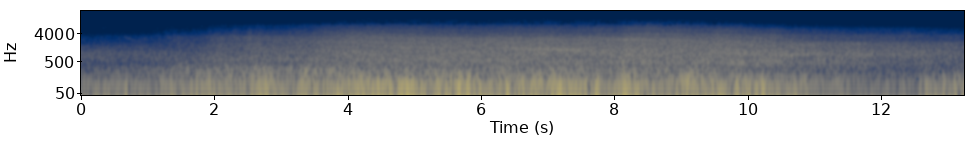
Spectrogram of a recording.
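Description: High-speed passenger train passing at speed on an electrified main line: a steady rushing noise that builds from about a second in, is loudest midway, and fades away near the end.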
